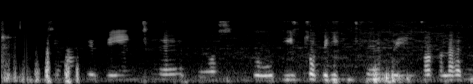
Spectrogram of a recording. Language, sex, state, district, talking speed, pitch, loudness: Hindi, female, Chhattisgarh, Rajnandgaon, 190 wpm, 230 Hz, -21 LUFS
